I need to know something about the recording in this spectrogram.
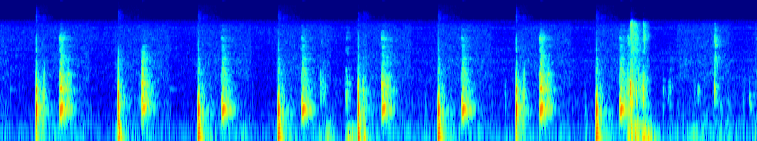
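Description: Stone blocks are placed with quick, repeated knocks.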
